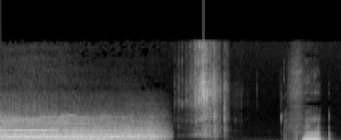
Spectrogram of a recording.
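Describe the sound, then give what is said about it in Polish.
A single crisp, crunchy bite of a falafel cuts in right after a long, bright tonal swoosh fades, followed moments later by a brief voiced snippet. “Falafel.”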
